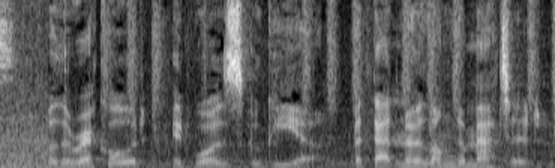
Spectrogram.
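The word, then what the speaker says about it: ouguiya: in where i never actually learned how to pronounce the currency for the record it was ugia but that no longer mattered we were about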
